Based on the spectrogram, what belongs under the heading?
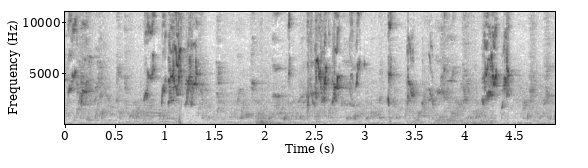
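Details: Young peach-faced lovebird, green and yellow, chirping in the morning: softer, continuous scratchy high chatter swelling into louder chirp clusters about every second and a half.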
